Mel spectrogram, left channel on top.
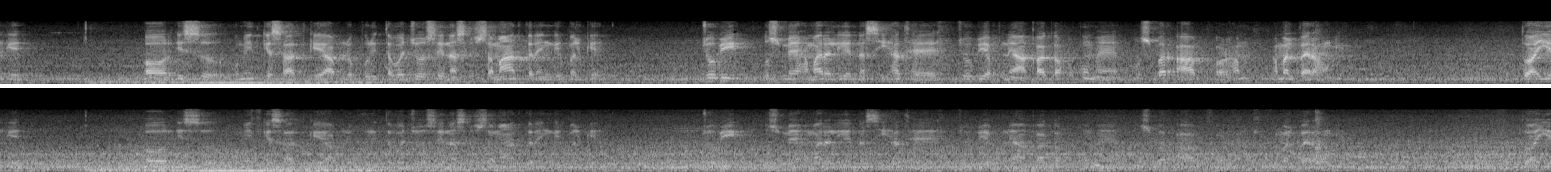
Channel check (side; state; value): both; normal; correlation 0.50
